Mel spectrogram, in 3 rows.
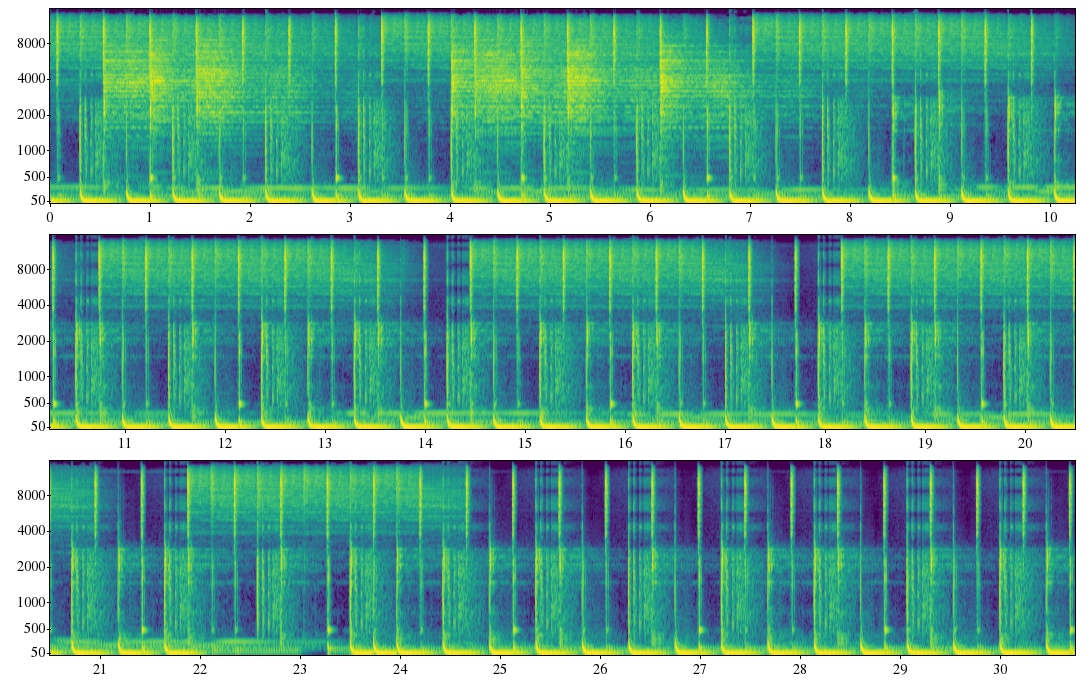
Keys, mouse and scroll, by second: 3.4 middle click, 5.3 typing, 5.6 middle click, 6.3-6.8 typing, 6.9 shift+middle click, 8.1-8.7 shift+scroll up 2, 14.7-15.9 scroll up 1, 15.9 double click, 16.0 1, 16.1 double click, 16.5 middle click, 20.2 middle click, 21.5 shift+middle click.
